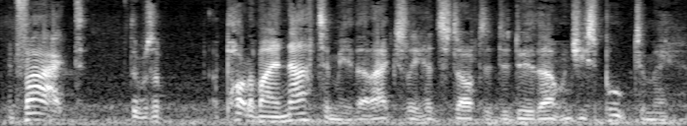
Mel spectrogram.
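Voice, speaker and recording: An actor playing a sarcastic, exasperated middle-aged father with an excitable manner in a comedy drama. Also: on the low side, quick pace, lightly acted. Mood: wry. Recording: clear background noise.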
